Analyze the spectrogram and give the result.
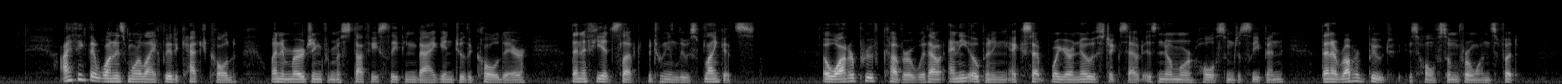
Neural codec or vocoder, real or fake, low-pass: none; real; 7.2 kHz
